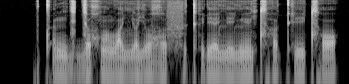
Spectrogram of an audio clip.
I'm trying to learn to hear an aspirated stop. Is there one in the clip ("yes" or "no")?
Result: yes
